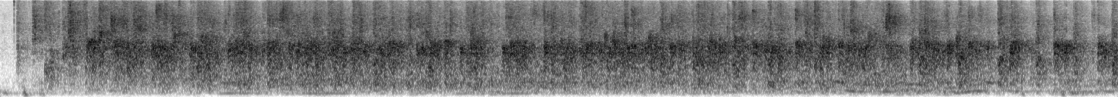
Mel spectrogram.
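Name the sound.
audience applause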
